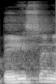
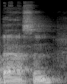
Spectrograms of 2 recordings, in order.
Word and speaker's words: BASN: by the way um Basin is how you pronounce it not Bassin um it is an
